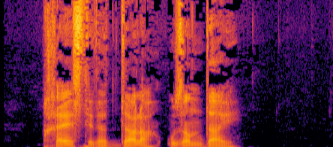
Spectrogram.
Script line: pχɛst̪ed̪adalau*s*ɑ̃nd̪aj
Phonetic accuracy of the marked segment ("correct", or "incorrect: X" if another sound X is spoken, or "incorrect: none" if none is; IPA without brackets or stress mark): incorrect: z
